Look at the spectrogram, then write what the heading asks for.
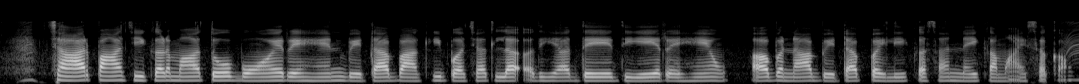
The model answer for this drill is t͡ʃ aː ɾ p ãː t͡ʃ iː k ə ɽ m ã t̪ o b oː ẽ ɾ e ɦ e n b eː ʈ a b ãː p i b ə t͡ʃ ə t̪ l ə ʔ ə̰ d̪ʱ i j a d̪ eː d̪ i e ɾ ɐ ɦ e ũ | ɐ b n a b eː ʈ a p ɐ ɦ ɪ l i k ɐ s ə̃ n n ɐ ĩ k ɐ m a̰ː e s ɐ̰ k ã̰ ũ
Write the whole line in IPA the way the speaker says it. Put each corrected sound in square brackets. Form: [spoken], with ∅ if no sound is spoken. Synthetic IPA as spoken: t͡ʃ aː ɾ p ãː t͡ʃ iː k ə ɽ m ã t̪ o b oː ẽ ɾ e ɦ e n b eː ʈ a b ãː [k] i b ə t͡ʃ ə t̪ l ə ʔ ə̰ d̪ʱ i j a d̪ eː d̪ i e ɾ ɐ ɦ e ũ | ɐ b n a b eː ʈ a p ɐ ɦ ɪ l i k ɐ s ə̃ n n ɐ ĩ k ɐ m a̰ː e s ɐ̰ k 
